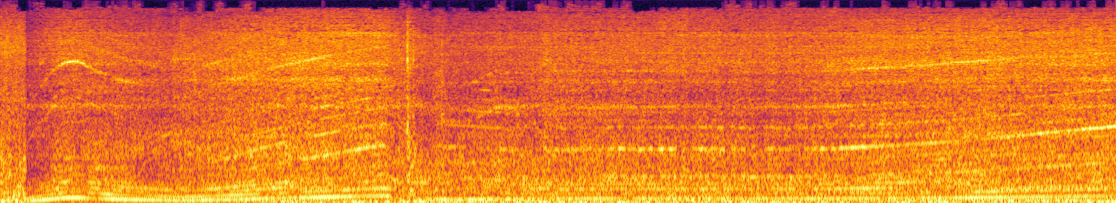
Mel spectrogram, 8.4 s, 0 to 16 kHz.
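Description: A Yamaha Fazer 600 motorcycle engine pulls loudly and steadily while riding, its pitch rising and dipping through the revs in the first few seconds, then holding a strong, even drone close up with no talk.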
